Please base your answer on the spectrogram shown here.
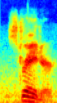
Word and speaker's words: Strader: yeah, Strader. I keep forgetting, but it rhymes with traitor.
